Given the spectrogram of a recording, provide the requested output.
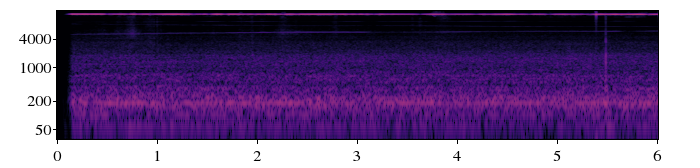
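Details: Klipsch ProMedia 2.1 powered subwoofer: thin, piercing constant high-pitched whine above a low hum and hiss.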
